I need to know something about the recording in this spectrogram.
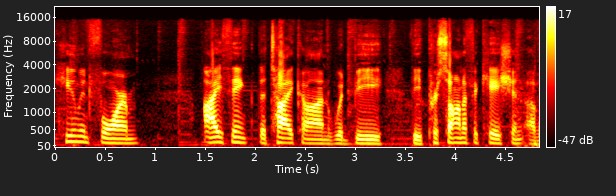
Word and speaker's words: Taycan: it now it's pronounced tycon think of tai you wear a tie or there's a tie in sports and think of star trek uh two i believe wrath of khan khan taikon there you go that'll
